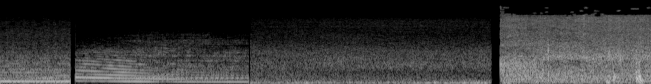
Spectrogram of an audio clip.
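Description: Single-engine propeller stunt plane's engine, a steady drone that drops in pitch about a second in as the plane passes, then a duller rumble. Near the end a sudden loud rushing hiss cuts in.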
